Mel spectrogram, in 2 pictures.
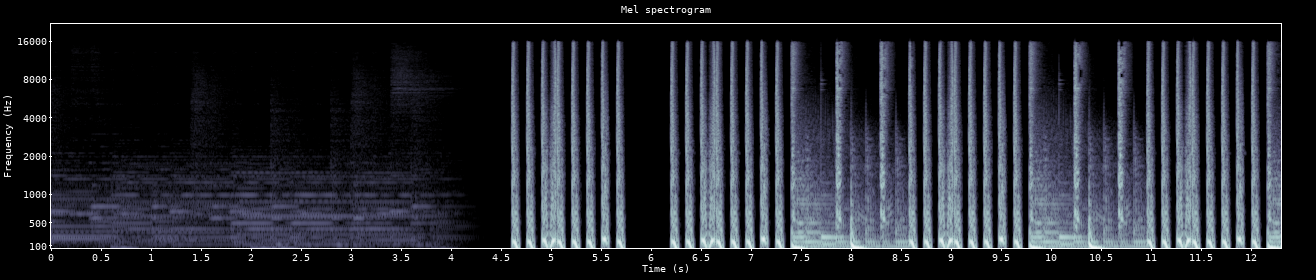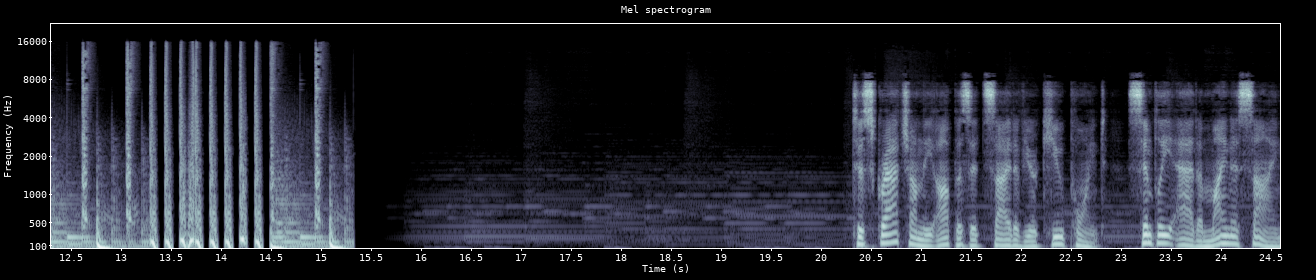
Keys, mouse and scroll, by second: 0.0-1.0 typing, 0.3 click, 1.8 click, 2.7 click, 3.9 click, 4.5 click, 6.1 click, 8.5 click, 9.5 click, 10.9 click, 20.1 BackSpace, 22.0 -, 23.4 Caps_Lock, 23.5 d.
